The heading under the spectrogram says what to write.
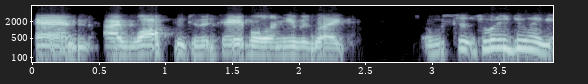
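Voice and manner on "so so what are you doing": amateurish attempt at a British accent. Retelling what a celebrity diner asked at a restaurant table, in an attempted British accent. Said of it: "I don't do British accents".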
